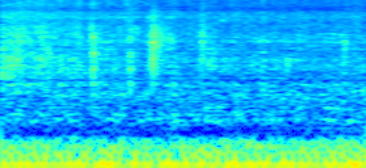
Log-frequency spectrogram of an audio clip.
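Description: Washed, drained prawns dropped into a spoonful of hot oil for biryani, giving a steady, close, loud sizzle with a low hum beneath and a few faint clinks.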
